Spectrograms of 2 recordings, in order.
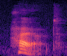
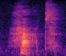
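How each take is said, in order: First: The vowel glides into a schwa-like off-glide. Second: The vowel is short and plain, without a glide.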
